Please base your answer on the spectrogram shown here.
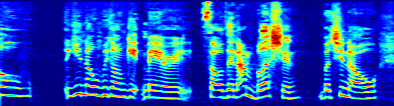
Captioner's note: none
